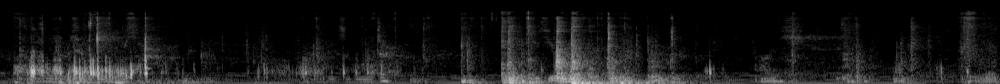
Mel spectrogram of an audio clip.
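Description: Handling noise from a camera being picked up and moved over a wooden desk: clusters of knocks and rubbing about half a second in and again about five seconds in, with scattered ticks between.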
